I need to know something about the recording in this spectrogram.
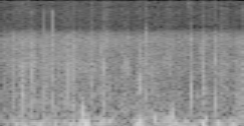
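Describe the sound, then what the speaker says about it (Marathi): Rain falling during a trip to the Konkan coast, a brief close patter of drops with a busy, crackling texture and no talk. "पाऊस फायनली आलाय."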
